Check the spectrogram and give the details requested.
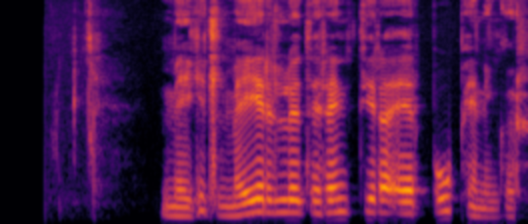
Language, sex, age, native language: Icelandic, male, 20-29, Icelandic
